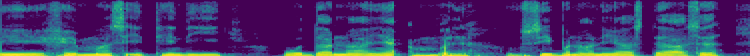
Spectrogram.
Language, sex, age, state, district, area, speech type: Dogri, male, 18-30, Jammu and Kashmir, Udhampur, rural, spontaneous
